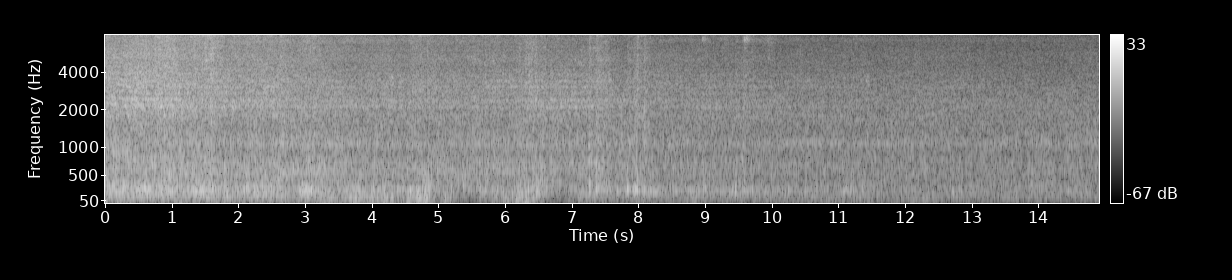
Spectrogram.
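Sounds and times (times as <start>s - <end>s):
freight train rolling past: 0.0s - 14.9s.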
